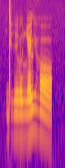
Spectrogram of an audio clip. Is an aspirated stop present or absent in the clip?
absent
